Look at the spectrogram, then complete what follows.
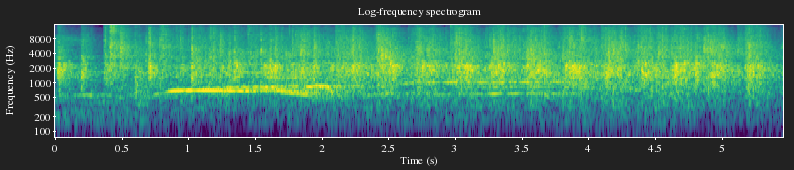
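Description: Football team clapping and cheering together, with a drawn-out shout over the applause about a second in.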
